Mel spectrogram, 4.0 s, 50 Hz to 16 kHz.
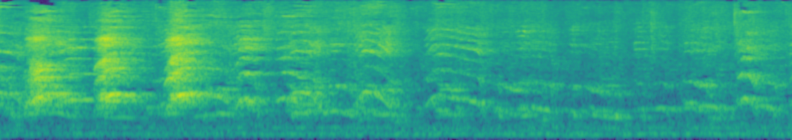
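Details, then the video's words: Black Labrador Retriever puppies, 29 days old, feeding indoors: three loud squeaky yelps open, then softer drawn-out whimpers sliding downward from several pups. "29 day old black Labrador feeding, pooing and wearing mayhe"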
